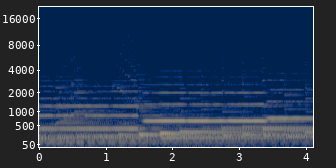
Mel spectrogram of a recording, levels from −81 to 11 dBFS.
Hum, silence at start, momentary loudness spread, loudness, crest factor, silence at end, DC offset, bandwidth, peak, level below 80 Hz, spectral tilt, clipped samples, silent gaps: none; 0 s; 8 LU; -33 LUFS; 14 dB; 0 s; under 0.1%; 6.2 kHz; -20 dBFS; -68 dBFS; -9.5 dB/octave; under 0.1%; none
